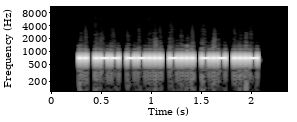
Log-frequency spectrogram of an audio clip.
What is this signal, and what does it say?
Morse code, heard as a keyed tone, about 46 wpm, 700 Hz. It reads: IW7BKV
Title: DXCC-100 Call Signs - 6 Characters - Repeated 3x - 45wpm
